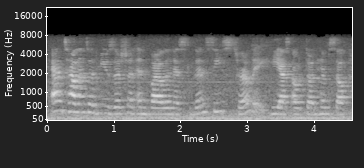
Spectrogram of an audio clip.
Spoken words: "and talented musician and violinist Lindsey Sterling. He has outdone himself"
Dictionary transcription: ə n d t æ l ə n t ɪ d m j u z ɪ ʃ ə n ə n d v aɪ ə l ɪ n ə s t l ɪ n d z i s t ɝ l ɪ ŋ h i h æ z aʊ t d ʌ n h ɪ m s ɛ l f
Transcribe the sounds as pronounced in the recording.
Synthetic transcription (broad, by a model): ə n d t æ l ə n t ɪ d m j u z ɪ ʃ ə n ə n d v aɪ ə l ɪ n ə s t l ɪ n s i s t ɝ l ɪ h i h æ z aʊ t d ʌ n h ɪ m s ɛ l f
